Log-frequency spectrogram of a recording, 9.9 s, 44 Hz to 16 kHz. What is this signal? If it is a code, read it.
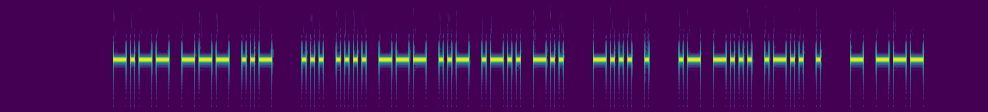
Morse code, heard as a keyed tone, about 28 wpm, 700 Hz. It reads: YOU SHOULD BE ABLE TO
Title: Sets of 5 Words Encore 28wpm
